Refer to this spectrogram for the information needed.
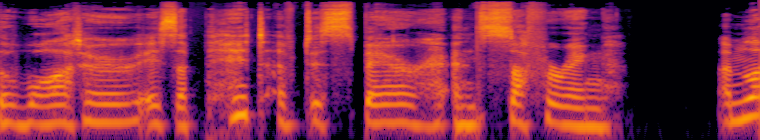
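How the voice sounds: Quiet background behind a natural, read-aloud voice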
